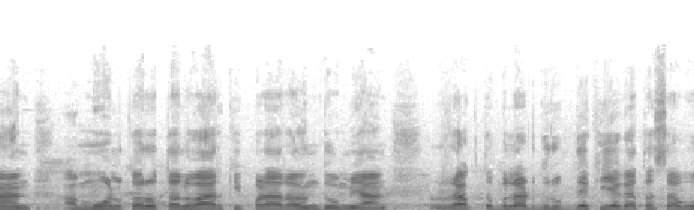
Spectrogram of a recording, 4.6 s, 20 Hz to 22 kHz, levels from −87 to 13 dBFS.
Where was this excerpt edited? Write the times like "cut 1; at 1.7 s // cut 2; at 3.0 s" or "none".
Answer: cut 1; at 2.9 s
